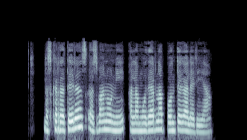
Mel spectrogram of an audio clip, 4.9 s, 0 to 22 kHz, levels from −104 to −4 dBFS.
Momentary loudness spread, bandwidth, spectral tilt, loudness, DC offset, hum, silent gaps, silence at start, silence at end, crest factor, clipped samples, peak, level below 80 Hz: 12 LU; 7.8 kHz; -6 dB/octave; -17 LUFS; under 0.1%; none; 2.52-2.56 s; 0.9 s; 0.75 s; 16 dB; under 0.1%; -2 dBFS; -58 dBFS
